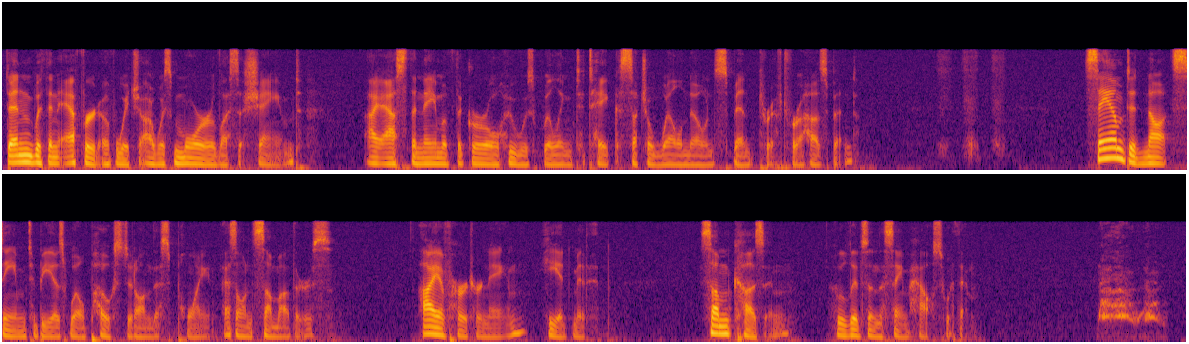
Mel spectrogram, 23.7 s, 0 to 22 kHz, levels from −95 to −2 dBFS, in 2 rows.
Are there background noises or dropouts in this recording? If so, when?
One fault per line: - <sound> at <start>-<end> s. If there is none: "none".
- sniff at 9.3-10.2 s
- bark at 22.8-23.5 s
